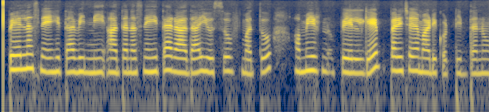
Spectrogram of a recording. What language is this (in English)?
Kannada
